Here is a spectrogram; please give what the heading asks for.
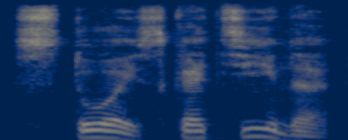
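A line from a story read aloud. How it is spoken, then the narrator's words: Hissing. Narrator (Russian): шипел доктор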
